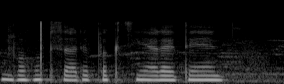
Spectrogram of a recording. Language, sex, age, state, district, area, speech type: Urdu, female, 45-60, Bihar, Darbhanga, rural, spontaneous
